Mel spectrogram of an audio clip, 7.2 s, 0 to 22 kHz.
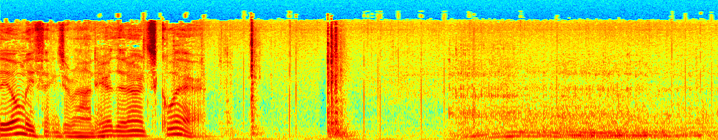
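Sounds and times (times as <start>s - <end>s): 
speech: 0.0s - 2.2s
sharp thumps: 2.0s - 7.1s
T-bird car engine pulling up and idling: 2.2s - 7.1s.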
